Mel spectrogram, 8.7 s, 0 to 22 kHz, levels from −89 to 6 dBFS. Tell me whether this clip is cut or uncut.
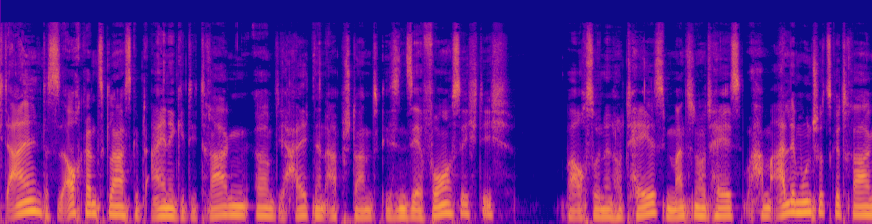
cut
